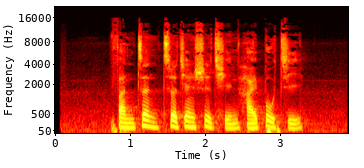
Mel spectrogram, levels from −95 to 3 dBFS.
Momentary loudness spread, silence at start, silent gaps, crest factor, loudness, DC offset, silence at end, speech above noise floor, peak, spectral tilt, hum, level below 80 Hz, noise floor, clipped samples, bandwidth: 8 LU; 0.75 s; none; 20 dB; -18 LUFS; under 0.1%; 0.6 s; 30 dB; 0 dBFS; -4 dB/octave; none; -36 dBFS; -48 dBFS; under 0.1%; 16 kHz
